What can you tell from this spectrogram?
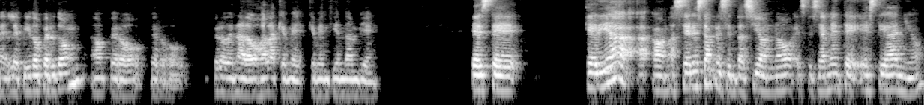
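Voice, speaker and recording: A man with very wide pitch swings at a fairly slow pace. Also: medium pitch for a man. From US (Cleveland, Ohio), Puerto Rican family. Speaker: nurse and clinical informatics executive. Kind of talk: online presentation. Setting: video call from home. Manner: halting, many fillers.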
